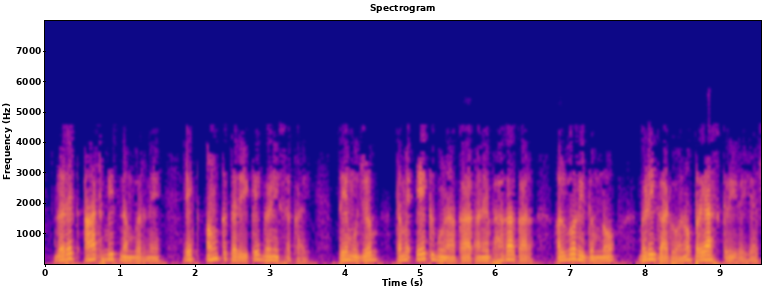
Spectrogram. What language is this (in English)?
Gujarati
